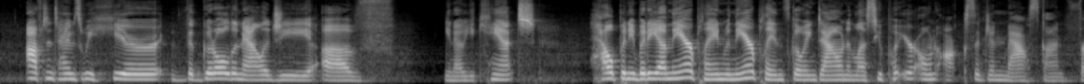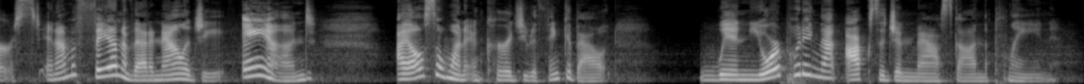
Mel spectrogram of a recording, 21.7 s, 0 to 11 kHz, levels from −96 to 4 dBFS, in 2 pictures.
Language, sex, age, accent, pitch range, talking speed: English, female, 30-49, American, 185-240 Hz, 160 wpm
